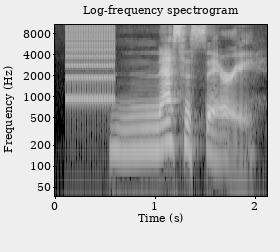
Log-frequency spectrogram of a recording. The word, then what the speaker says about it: necessary: Necessary. Necessary. Not necessary. Necessary.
